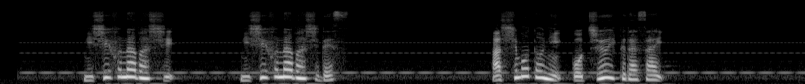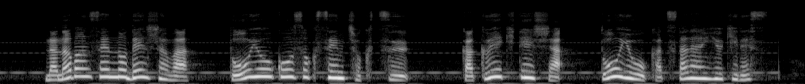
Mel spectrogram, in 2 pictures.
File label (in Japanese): 到着放送 女声, 各駅停車 東葉勝田台行; 7番線 中野・三鷹・東葉勝田台方面; 収録者:こたけ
